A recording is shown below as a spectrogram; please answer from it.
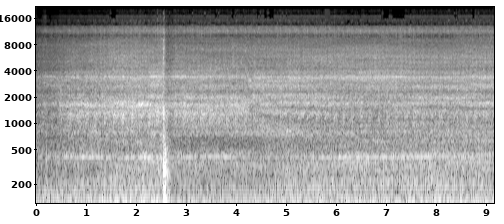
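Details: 1999 Ford F-350 Lariat Super Duty 4x4 with the 7.3 L Power Stroke diesel and 46,385 original miles: a quiet, even idle with a low steady rumble, one brief click, and no knock or miss. Normal healthy idle.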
